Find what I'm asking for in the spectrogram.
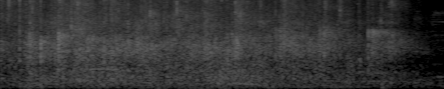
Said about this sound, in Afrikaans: Geef hulle lekker aan 'n klap toe.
